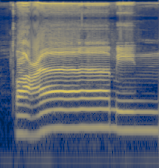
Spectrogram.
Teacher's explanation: عین کے ساتھ الف ہے تو الف کو ایک الف کے برابر کھینچ کر، میم کے نیچے 2 زیر ہیں تو میم پر غنہ کیا جائے گا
